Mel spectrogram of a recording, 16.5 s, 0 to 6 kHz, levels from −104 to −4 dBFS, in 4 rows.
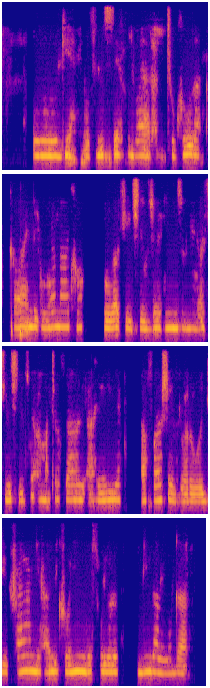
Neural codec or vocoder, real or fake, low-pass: codec, 24 kHz, 0.9 kbps, WavTokenizer, medium speech release version 1; fake; 5.4 kHz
